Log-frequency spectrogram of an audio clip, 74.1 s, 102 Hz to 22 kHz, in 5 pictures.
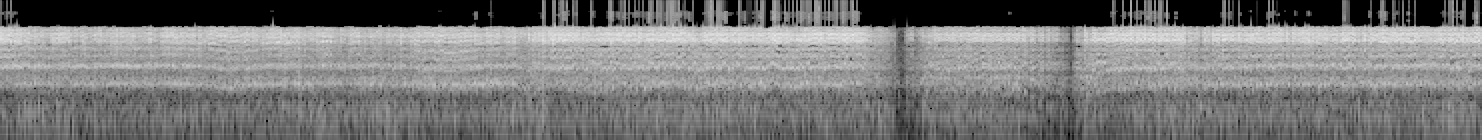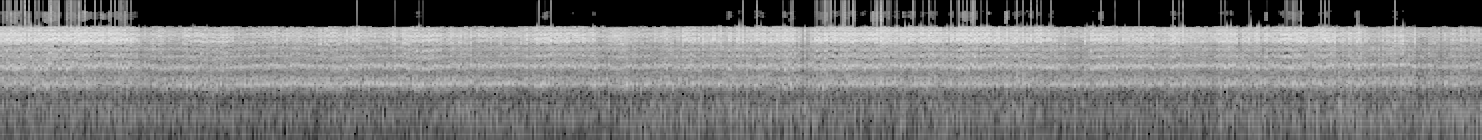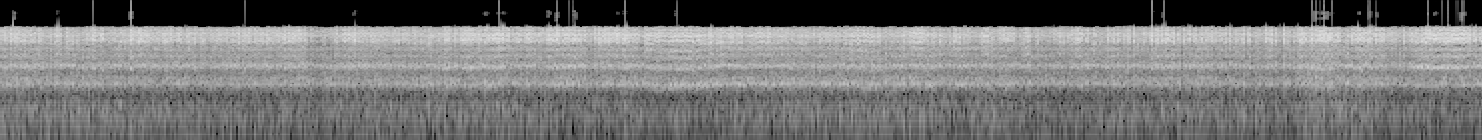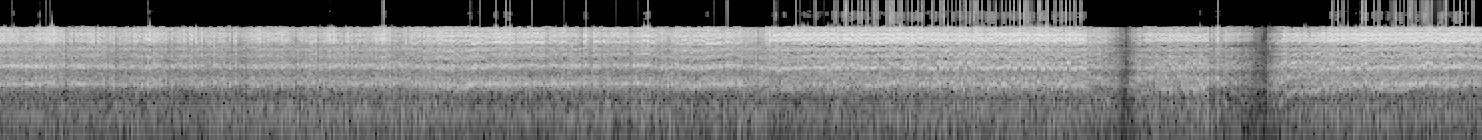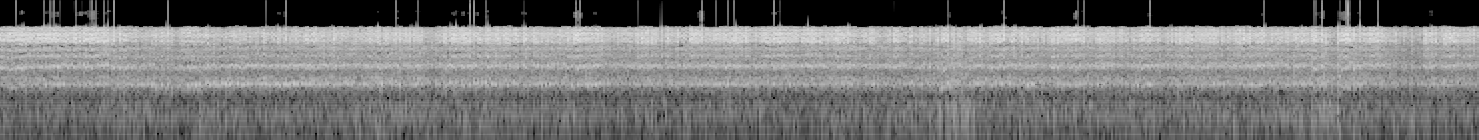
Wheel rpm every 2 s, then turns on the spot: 230, 230, 210, 190, 150, 140, 230, 220, 220, 230, 230, 240, 230, 230, 230, 230, 230, 230, 230, 230, 230, 230, 230, 230, 220, 230, 200, 170, 120, 220, 220, 230, 240, 240, 240, 230, 230.
none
